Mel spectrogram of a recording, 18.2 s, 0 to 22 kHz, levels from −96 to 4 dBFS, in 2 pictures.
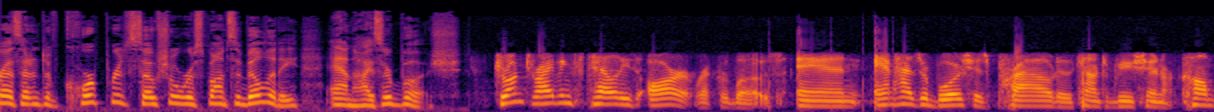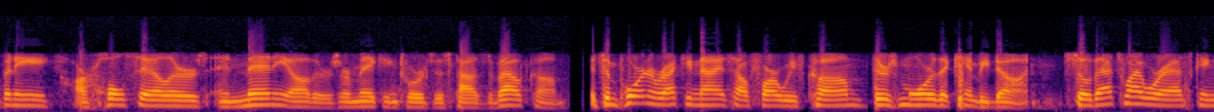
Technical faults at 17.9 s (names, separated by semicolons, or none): none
